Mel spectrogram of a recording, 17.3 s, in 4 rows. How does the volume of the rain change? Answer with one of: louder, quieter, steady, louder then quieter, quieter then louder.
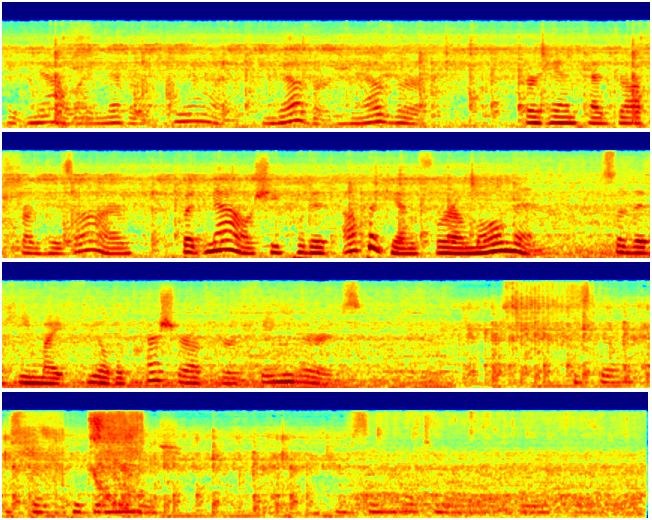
steady.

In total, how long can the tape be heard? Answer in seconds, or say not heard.
2 s.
